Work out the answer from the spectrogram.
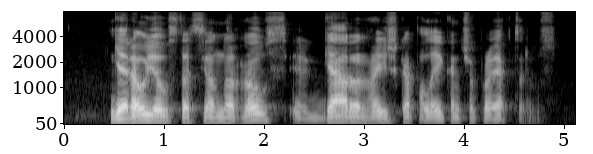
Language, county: Lithuanian, Vilnius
